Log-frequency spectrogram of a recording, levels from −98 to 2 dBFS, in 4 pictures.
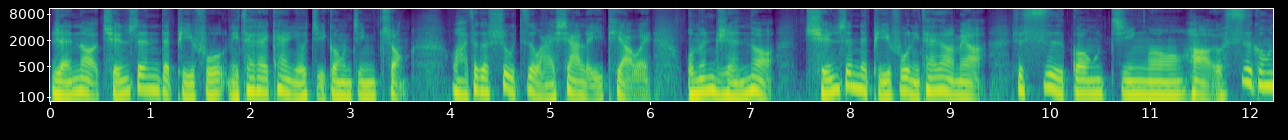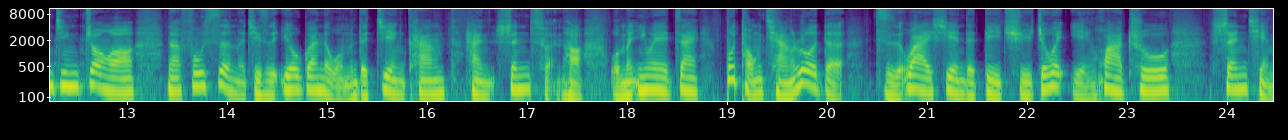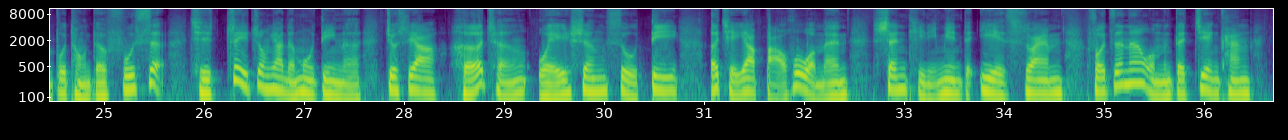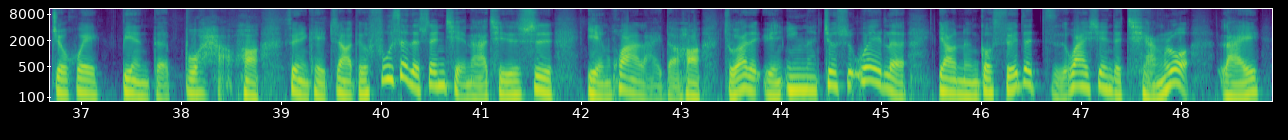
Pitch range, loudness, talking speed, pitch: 110-150 Hz, -17 LUFS, 240 characters per minute, 130 Hz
